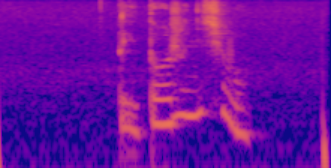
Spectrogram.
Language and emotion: Russian, neutral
